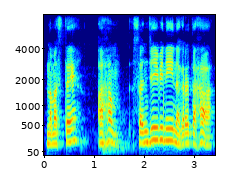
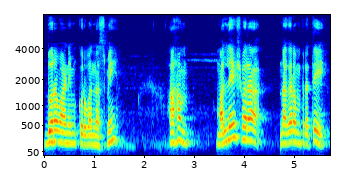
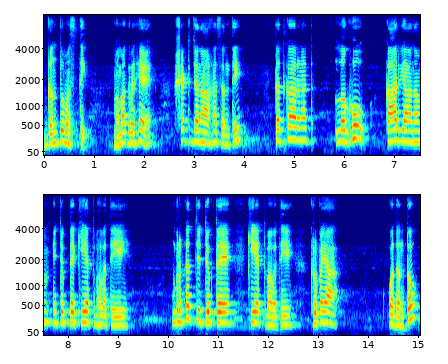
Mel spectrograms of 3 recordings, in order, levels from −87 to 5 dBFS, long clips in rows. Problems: none marked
